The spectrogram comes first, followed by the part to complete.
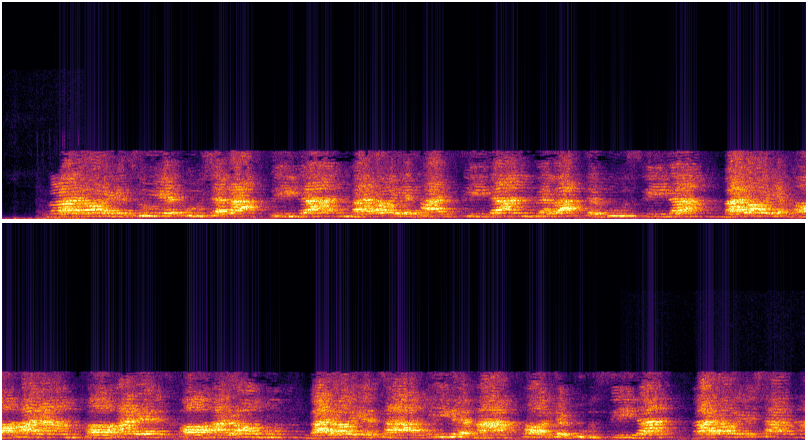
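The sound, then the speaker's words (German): A group of girls in Iran, standing with their backs to the camera with their headscarves removed, sings a song by an Iranian singer-songwriter together in unison. Their voices are loud and steady across sustained melodic phrases, with brief breaks between lines and no instruments evident. “Und sie singen den Song eines, eines ähm, iranischen Songwriters, Singer-Songwriters,”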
